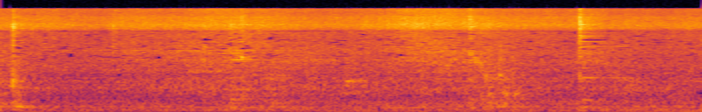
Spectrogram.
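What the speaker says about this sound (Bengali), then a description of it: "ভেজে রাখা পটলটা দিয়ে আবার একটু কষিয়ে নেব।" Fried pointed gourd sautéed in spice paste with a splash of water sizzles and hisses steadily in the pan, with soft stirring scrapes and a couple of brief louder clatters.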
